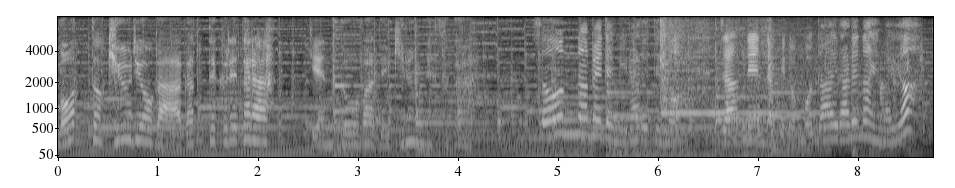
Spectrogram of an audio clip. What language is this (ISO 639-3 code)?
jpn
